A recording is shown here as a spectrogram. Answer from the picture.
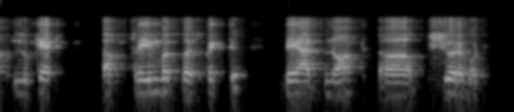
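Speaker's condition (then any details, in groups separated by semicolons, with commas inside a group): No condition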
